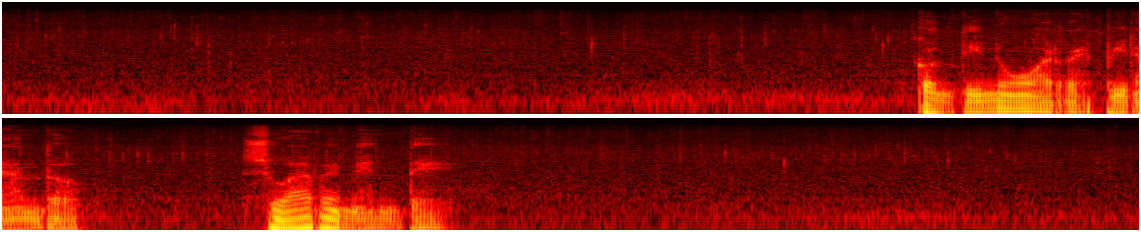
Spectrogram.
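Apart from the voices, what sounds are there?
rain falling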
